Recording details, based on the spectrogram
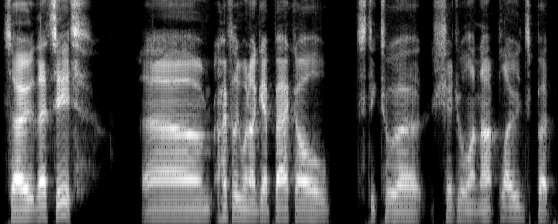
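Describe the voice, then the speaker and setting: A man's voice: mid-range voice, level tone, unhurried, clear, resonant tone, no room sound, clean studio sound. A man with an Australian accent, casually talking a camera through his motorcycle and a planned road trip, rambling with plenty of ums and uhs. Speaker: motorcycle vlogger. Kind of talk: casual vlog narration.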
